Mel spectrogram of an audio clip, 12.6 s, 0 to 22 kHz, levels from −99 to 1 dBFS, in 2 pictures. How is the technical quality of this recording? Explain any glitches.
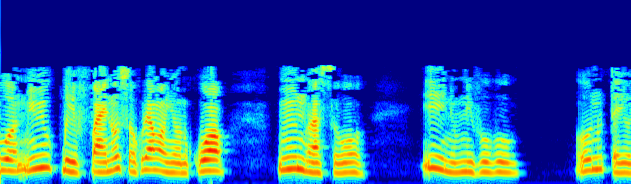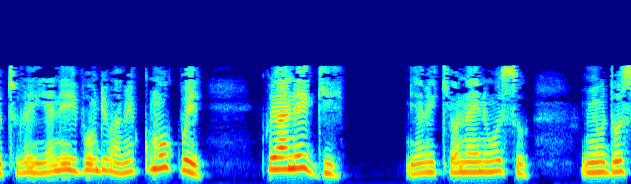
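Quality is poor, with plainly audible codec damage across the whole speech clip. Throughout, nothing remains above 5.8 kHz and the sound turns watery; likely MP3 compression at a very low bitrate, cutting the treble and switching weak frequency components on and off.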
